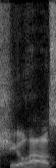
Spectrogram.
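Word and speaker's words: Scheelhaase: I just learned that it's pronounced Scheelhaus, so that's really good for me. Yeah, by the way, just my big takeaway. I had to make sure it was pronounced Scheelhaus.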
